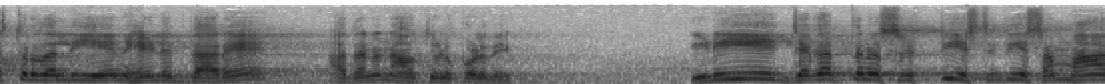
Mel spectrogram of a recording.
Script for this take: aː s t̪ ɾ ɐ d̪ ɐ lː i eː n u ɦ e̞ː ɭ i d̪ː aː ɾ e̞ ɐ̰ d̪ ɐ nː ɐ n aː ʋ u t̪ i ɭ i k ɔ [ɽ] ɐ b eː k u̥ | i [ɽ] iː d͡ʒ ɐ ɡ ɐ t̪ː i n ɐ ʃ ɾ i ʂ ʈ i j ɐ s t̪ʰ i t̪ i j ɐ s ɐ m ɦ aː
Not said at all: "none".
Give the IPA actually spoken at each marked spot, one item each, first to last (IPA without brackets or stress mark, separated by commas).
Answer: ɭ, ɽ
